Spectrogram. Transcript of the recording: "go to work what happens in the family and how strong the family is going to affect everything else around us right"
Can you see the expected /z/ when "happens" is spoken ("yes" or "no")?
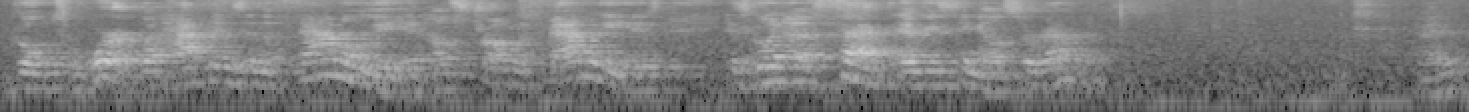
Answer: yes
